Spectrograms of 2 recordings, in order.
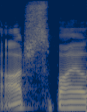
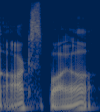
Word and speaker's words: Archspire: Wahrscheinlich ist es nicht Archspire, sondern Arkspire aus Vancouver, British Columbia in Kanada.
